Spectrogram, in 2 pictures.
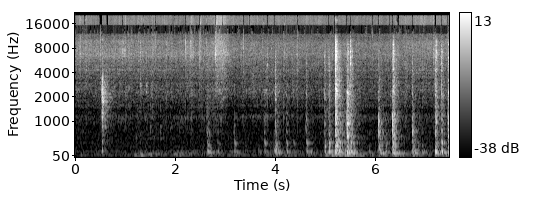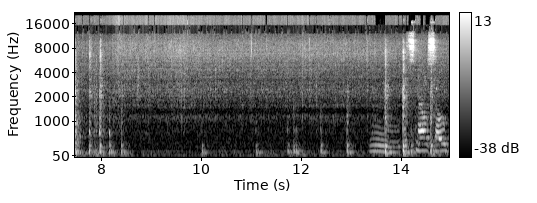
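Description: Shrimp and spinach with curry seasoning cook in a pan, giving a continuous close sizzle broken by frequent stirring scrapes and utensil clicks; brief speech sounds appear at the end.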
